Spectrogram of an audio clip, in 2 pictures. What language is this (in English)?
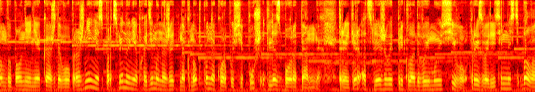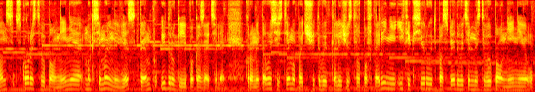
Russian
